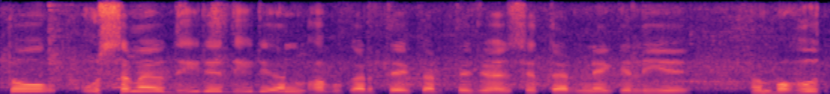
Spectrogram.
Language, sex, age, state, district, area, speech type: Hindi, male, 45-60, Bihar, Vaishali, urban, spontaneous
